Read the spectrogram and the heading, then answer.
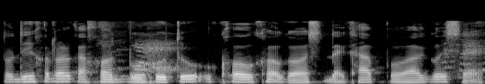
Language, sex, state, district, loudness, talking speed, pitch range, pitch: Assamese, male, Assam, Sonitpur, -17 LUFS, 110 wpm, 105-120 Hz, 115 Hz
